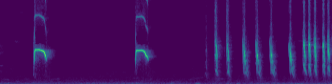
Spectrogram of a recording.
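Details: Scaly-breasted munia singing prolifically, with fill-ins of house sparrow, red siskin and canary: two high, sharply descending whistled notes a second and a half apart, then a run of quick dry chirps that speed up.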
